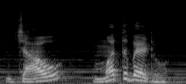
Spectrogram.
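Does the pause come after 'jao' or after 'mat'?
jao. There is a pause right after 'jao'. Go away, do not sit. "तुम जाओ जाओ अब बैठो मत"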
